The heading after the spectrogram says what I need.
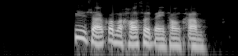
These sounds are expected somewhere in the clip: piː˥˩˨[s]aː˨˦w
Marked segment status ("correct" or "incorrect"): correct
